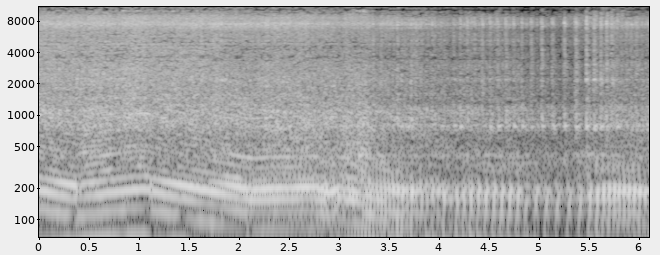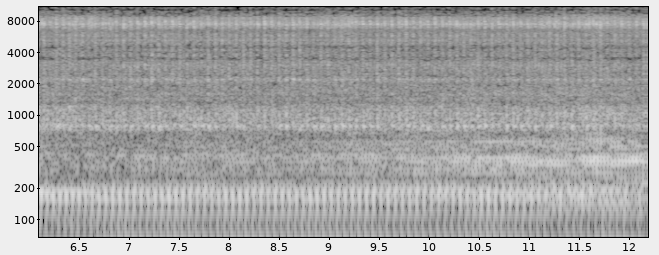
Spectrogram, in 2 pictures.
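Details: Yamaha Mio Soul GT scooter left unused several days and wouldn't start: after a brief stumble the single settles into a smooth, even idle putter; fault turned out to be just the spark plug, now runs healthy.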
